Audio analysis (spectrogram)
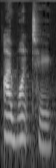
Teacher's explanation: The final t sound in want is held slightly longer on the tongue. Then to is pronounced. The t sound is pronounced only once. I want to. This type of linking is called consonant plus same consonant linking.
